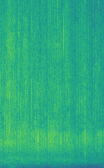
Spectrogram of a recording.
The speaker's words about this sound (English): was someone clapping at that? Yeah, let's give it up for our three-year-olds.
